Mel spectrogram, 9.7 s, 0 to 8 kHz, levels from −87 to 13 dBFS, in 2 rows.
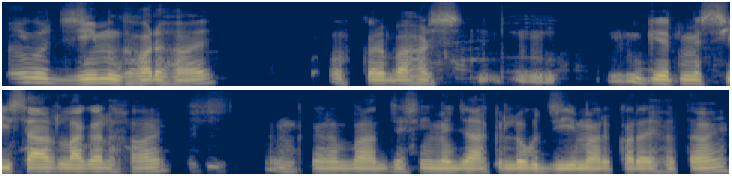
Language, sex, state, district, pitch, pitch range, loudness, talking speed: Maithili, male, Bihar, Samastipur, 120 Hz, 115-130 Hz, -21 LUFS, 135 wpm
